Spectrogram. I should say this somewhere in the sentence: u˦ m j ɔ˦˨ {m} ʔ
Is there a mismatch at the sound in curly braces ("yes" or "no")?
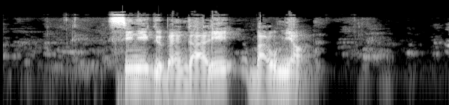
yes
